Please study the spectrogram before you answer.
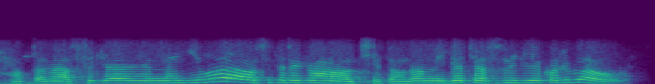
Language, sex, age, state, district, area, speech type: Odia, male, 45-60, Odisha, Sambalpur, rural, conversation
